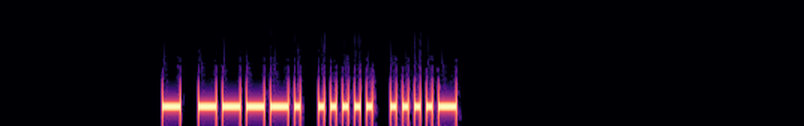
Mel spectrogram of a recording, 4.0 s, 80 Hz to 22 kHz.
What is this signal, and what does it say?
Morse code, heard as a keyed tone, about 39 wpm, 700 Hz. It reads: T954
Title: Numbers - Contest Style - 4-Digit 40wpm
